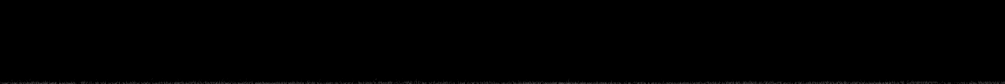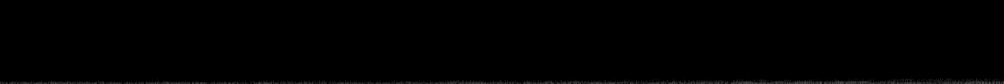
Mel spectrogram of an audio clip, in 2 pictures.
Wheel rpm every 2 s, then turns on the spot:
0, 0, 0, 0, 0, 0, 0, 0, 0, 0.
none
